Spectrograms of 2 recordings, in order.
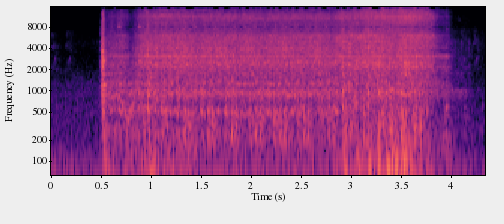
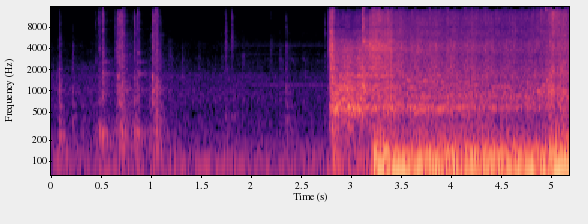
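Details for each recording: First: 1989 GMC Sierra C1500, 350 small-block V8, auction truck fed fuel by hand: fires and revs roughly for about three seconds, then dies as poured fuel runs out; no fuel supply. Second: 1989 GMC Sierra with a junkyard small-block 350 V8 of at least 150,000 miles: the starter turns briefly, then it settles into a deep, even rumble with clean throttle blips; runs well, though the owner says about half the power.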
